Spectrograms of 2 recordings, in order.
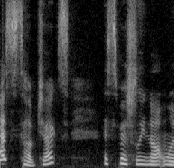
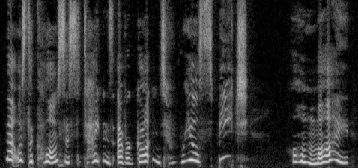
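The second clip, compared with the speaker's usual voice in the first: thrilled; 8 semitones higher, 4 dB louder than usual. Acted. Scientist thrilled by Titan's word.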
